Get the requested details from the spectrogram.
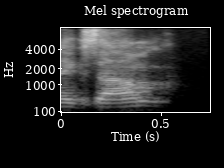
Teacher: X always represents the GZ sound in exam.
